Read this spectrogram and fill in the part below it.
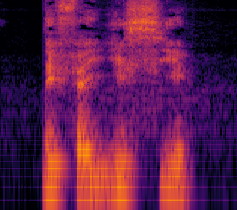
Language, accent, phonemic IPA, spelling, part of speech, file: French, Canada, /de.fa.ji.sje/, défaillissiez, verb, LL-Q150 (fra)-défaillissiez.wav
- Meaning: second-person plural imperfect subjunctive of défaillir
